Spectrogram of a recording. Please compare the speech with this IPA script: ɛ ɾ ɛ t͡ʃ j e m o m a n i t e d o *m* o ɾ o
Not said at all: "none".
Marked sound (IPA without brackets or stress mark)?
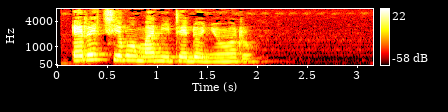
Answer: ɲ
